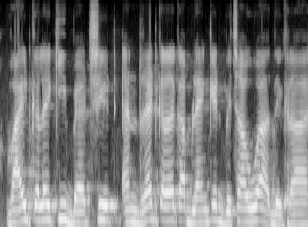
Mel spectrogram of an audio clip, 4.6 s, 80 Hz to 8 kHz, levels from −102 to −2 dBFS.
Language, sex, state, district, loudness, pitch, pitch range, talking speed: Hindi, male, Uttar Pradesh, Lucknow, -14 LUFS, 170 Hz, 150-185 Hz, 180 wpm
